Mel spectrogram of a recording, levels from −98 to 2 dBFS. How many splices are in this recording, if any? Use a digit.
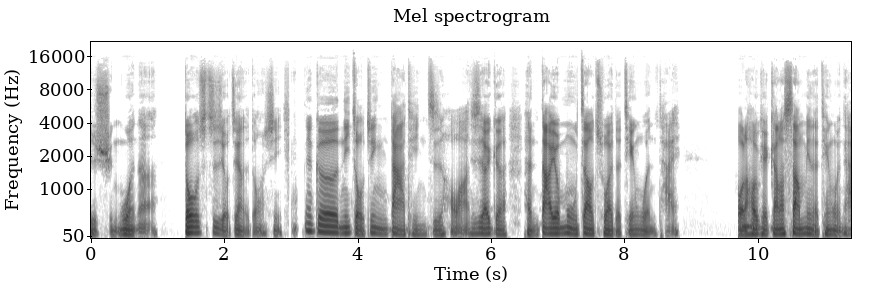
2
